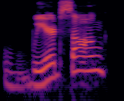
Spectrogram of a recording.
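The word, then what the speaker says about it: Wyrdsong: Weird song, right? What? – Yeah, weird song. – Yeah, weird song. – But it's a WY, not the word weird.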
